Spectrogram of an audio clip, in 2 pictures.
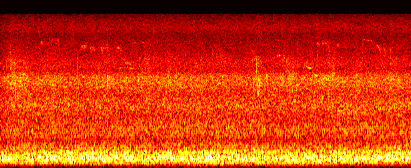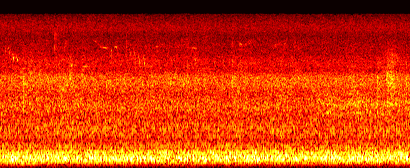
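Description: Steady outdoor ambience: a constant rushing noise with scattered faint bird chirps.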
